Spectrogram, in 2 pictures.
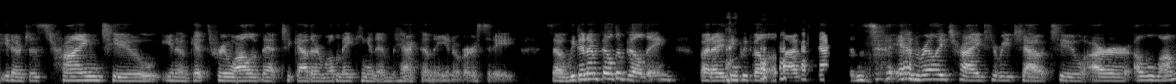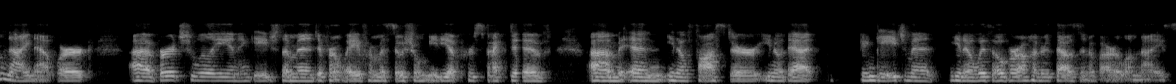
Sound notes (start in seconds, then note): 7.2 laughter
